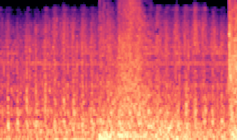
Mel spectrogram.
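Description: Rockets launch with a loud whoosh.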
